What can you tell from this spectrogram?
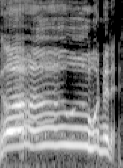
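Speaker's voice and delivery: high, drawn-out mock "oh"; mock a big reaction in a high voice; joking. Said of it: "I was joking when I was like".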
